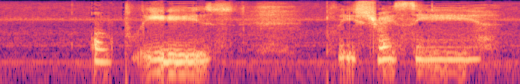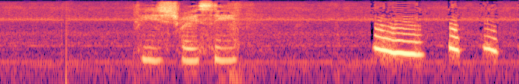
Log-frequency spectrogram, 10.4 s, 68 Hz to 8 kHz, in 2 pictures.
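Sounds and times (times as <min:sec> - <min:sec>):
speech: 0:01.0 - 0:02.4, 0:03.4 - 0:05.0, 0:06.6 - 0:07.7
person imitating puppy whimpering: 0:08.9 - 0:10.3.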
